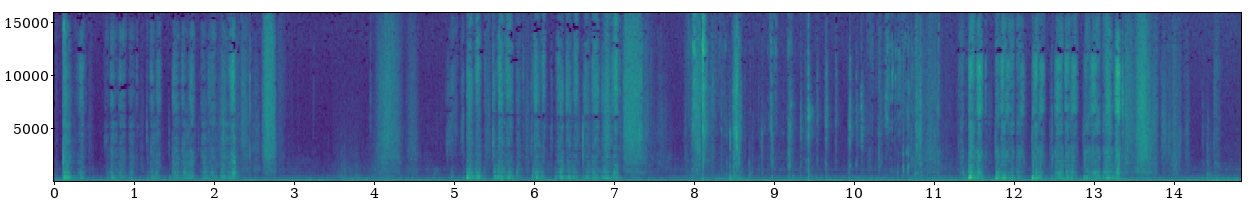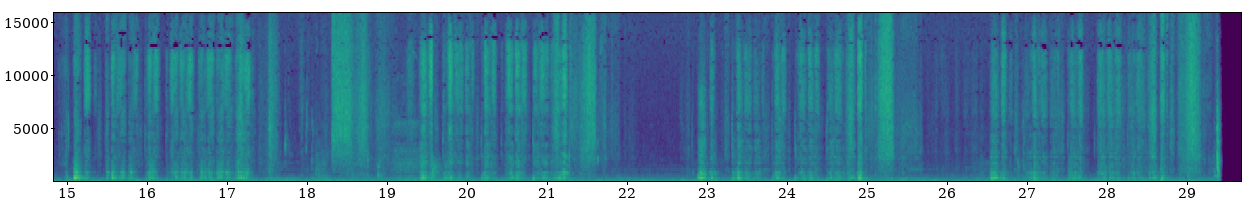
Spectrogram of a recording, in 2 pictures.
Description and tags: Escritura a mano en papel. Handwriting on paper.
